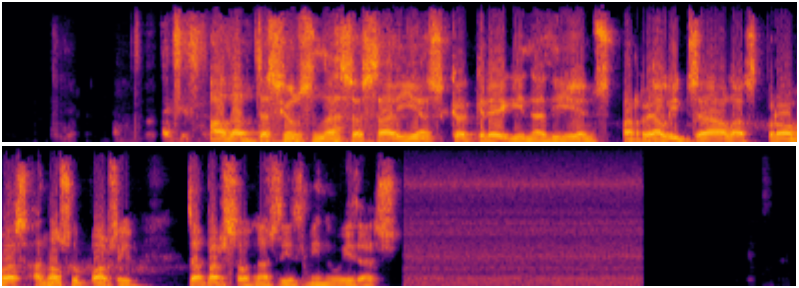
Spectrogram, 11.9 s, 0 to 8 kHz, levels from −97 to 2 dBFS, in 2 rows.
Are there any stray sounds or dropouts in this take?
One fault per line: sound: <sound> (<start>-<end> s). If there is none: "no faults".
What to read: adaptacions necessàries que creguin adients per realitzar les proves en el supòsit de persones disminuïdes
no faults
